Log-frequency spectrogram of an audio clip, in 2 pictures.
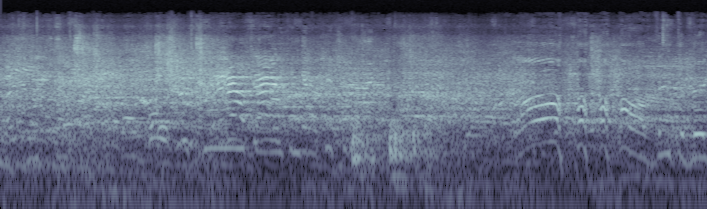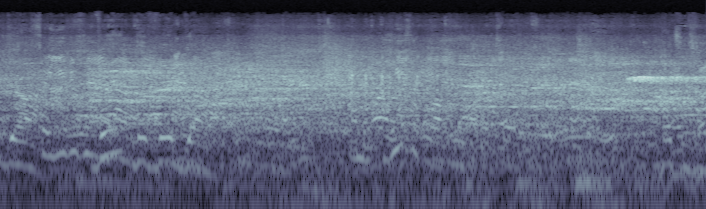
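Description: Ice hockey game in an indoor rink: indistinct voices and shouts echo over a steady background noise. A few short knocks, from puck or sticks, come about four and seven seconds in.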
